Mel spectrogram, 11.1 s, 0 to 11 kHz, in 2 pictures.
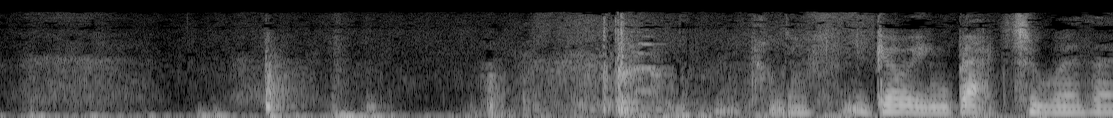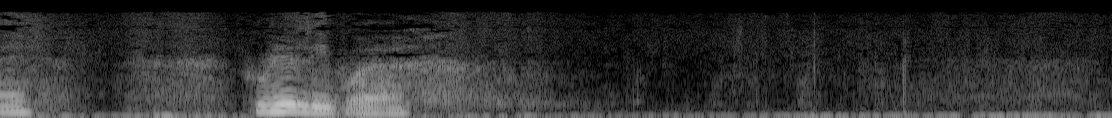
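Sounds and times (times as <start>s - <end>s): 
soft rustling: 0.0s - 11.1s
wooden door being opened: 2.6s - 3.7s
speech: 4.0s - 5.9s, 6.8s - 7.8s.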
